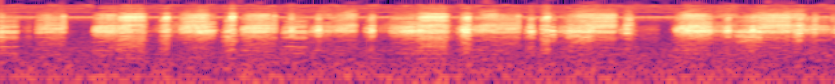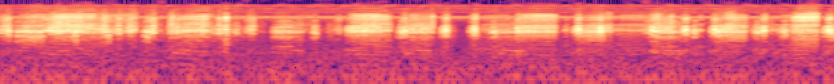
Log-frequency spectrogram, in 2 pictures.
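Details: Chorus of frogs croaking at the water's edge in wetland, bursts of grating croaks from several callers rising and falling, with short quiet gaps between clusters.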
